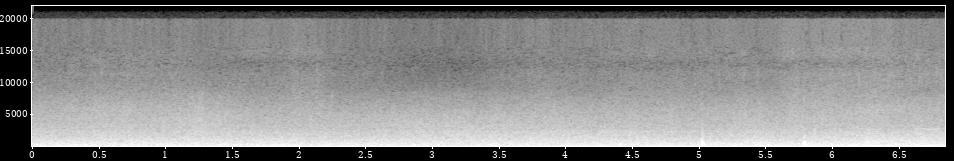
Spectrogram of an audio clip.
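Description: Ocean waves in the video game Tales of Arise, heard from aboard a ship as a faint, even surf wash with light wind, plus two brief clicks near the end.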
